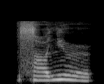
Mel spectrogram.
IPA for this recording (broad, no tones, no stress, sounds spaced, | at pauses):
sˤ ə o̯ lʲ ə˞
